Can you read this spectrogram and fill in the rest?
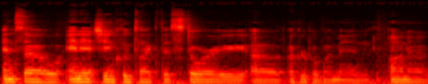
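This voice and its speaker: An American woman from the Midwest being interviewed as an author, explaining conversationally with hesitant pauses and hedges. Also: rumbling low, completely flat delivery, soft background music. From Midwestern United States. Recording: roomy echo, faint background noise.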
